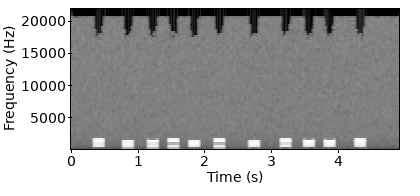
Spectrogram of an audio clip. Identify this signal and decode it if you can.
DTMF, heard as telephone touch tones, dialled by hand, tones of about 140 ms. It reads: 9123734600#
